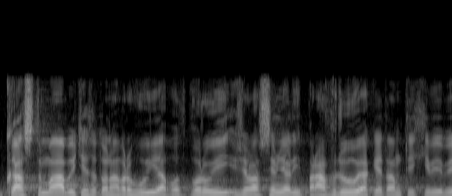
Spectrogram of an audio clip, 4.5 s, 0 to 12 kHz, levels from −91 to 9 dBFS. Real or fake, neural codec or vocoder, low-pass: real; none; 7.2 kHz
